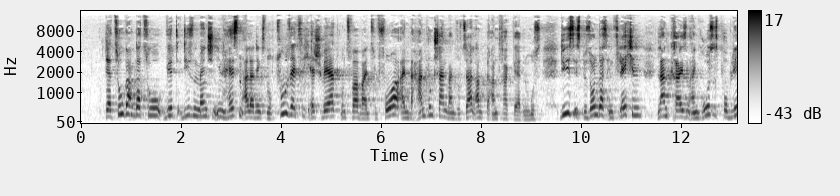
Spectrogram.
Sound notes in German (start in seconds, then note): none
